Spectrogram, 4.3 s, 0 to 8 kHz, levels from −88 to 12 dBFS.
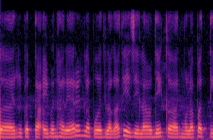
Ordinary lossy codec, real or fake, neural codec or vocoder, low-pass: none; real; none; 7.2 kHz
